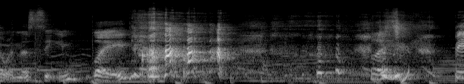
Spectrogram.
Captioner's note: laughing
